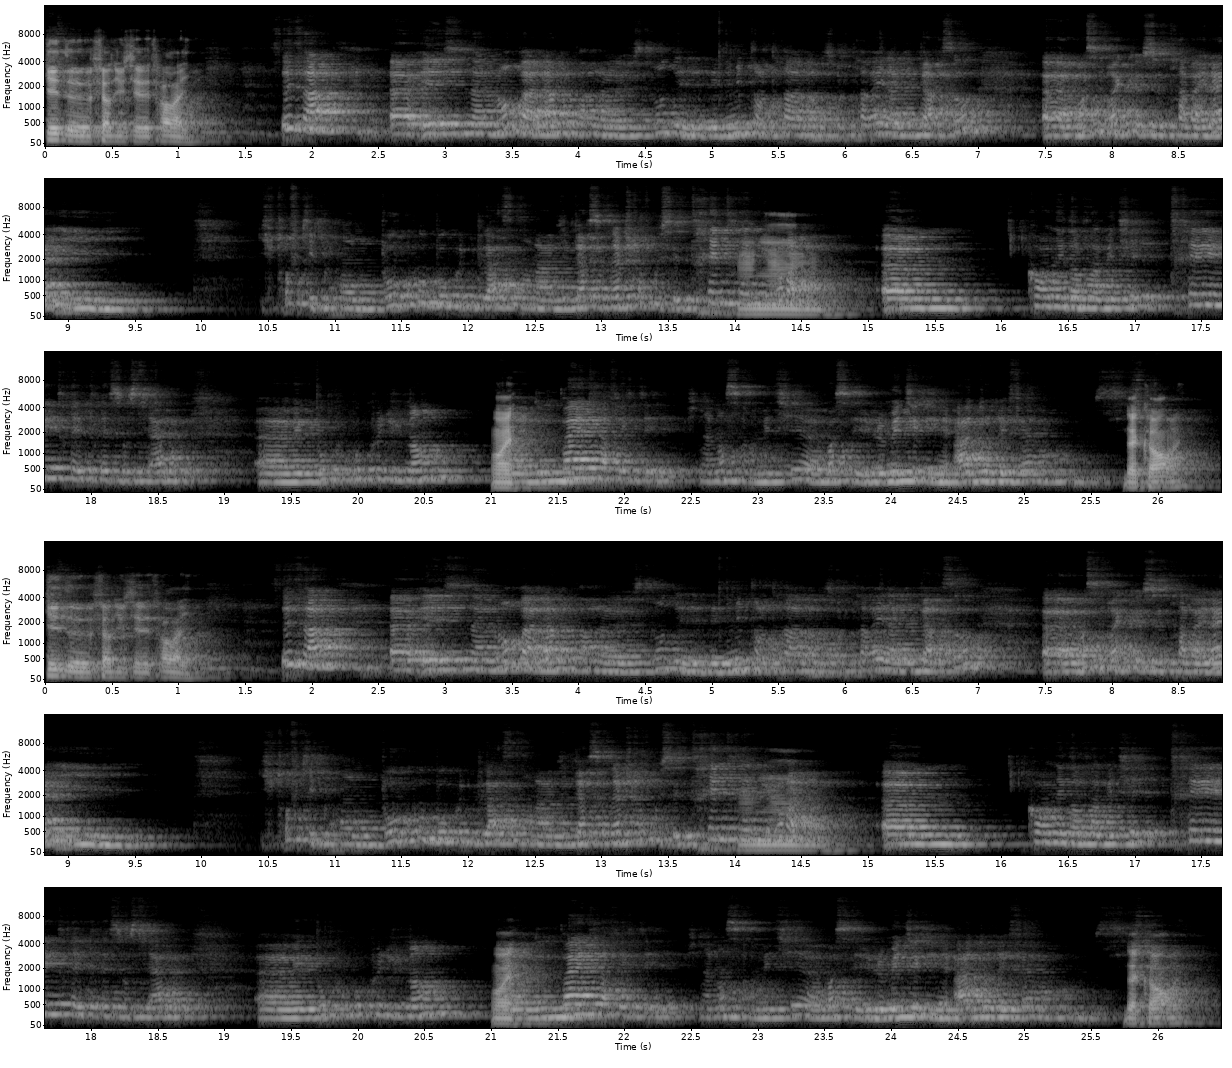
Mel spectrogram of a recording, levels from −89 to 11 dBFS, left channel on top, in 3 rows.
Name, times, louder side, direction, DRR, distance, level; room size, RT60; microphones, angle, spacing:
voice 1, 0.0-1.1 14.0-14.6 21.0-21.2 25.7-26.2, left 4 dB, 45° left, 10 dB, 0.7 m, -28 dB
voice 2, 1.2-9.4 10.0-10.1 10.4-14.6 15.1-15.7 16.2-18.9 19.2-20.6 21.0-22.3 22.6-25.4 25.8-25.9, left 1 dB, 20° left, -3 dB, 5.2 m, -34 dB
19.5 x 19.0 x 3.0 m, 0.97 s
head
